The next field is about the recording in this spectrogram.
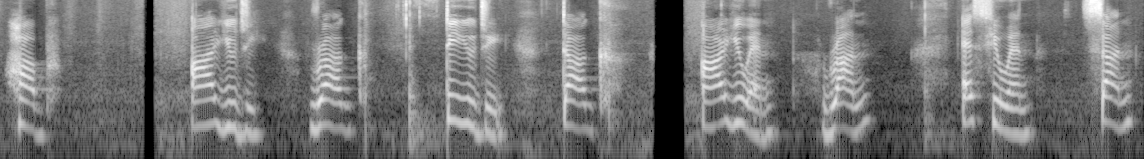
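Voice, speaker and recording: A fairly high-voiced woman with an Indian English accent teaches phonics at a very slow, careful pace. She spells each word letter by letter and then says it, switching between Hindi and English. Her voice is close and dry, with no room sound. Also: dry recording. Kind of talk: phonics lesson for children.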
